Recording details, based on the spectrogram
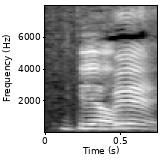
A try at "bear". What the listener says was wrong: It is not beer, it is bear. There is a difference between ear and air.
